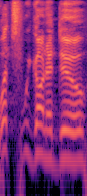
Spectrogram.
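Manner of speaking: loud, mock screamed delivery. Retelling the vice president out by the stuck buses: imitating someone screaming. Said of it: "he's screaming".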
